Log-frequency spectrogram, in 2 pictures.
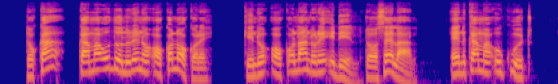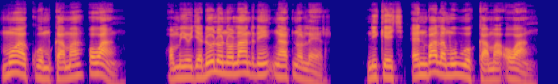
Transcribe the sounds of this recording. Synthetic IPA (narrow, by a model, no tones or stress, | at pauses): tɔka | kamaod̪oloɾenɔʔɔkɔlɔkɔɾɛ | kendoʔɔkɔlandɔɾɛʔedḛltɔːsɛla̰l | ɛnkamaʔokwot | mɔakwomkamaɔwaŋ | ɔmɪjɔd͡ʒadolonɔlandnɪŋatnɔlɛ̰r | niket͡ʃɛnbalamowokːama̰ʔɔ̰wa̰ŋ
